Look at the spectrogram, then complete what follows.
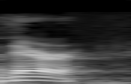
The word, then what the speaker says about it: there: was a fire there there pronunciation important your tongue between your teeth when you when you say there there was a fire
